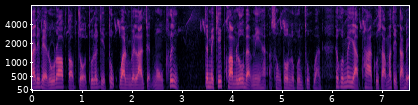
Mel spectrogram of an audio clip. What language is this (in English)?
Thai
